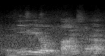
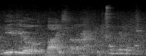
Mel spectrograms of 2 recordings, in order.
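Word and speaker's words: Yrjö Väisälä: Allora, questa persona, la cui pronuncia è Irio Baisara.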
